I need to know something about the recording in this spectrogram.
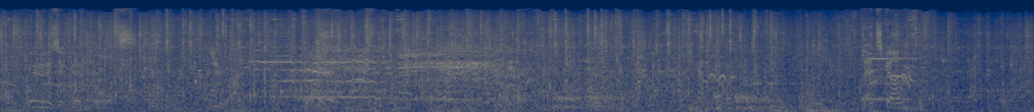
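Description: A horse-drawn carriage rattles over cobblestones.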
